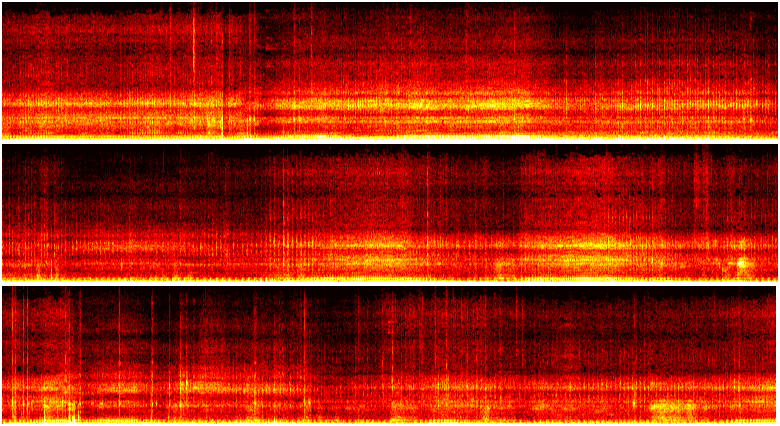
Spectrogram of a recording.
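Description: A dirt bike engine rumbles up close and revs up and down.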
